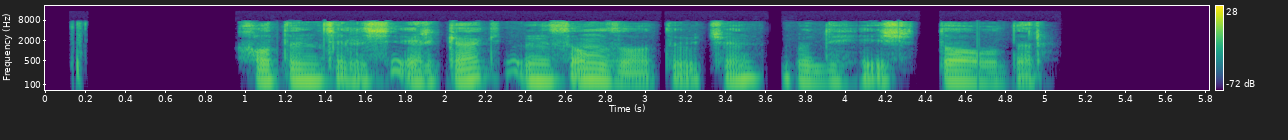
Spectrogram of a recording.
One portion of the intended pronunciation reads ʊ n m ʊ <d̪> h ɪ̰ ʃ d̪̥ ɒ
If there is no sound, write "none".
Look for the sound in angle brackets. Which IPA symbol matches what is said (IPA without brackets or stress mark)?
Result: d̪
